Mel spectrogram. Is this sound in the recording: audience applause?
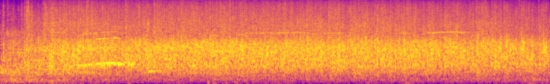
yes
